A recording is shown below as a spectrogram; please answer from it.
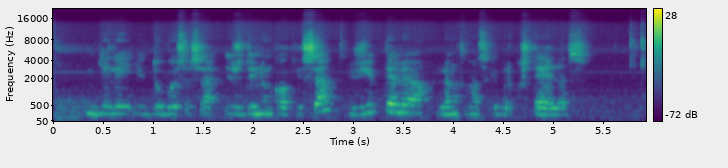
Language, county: Lithuanian, Vilnius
